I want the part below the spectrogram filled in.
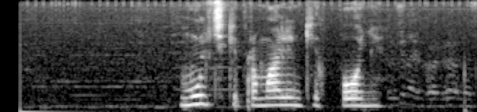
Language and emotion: Russian, sad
